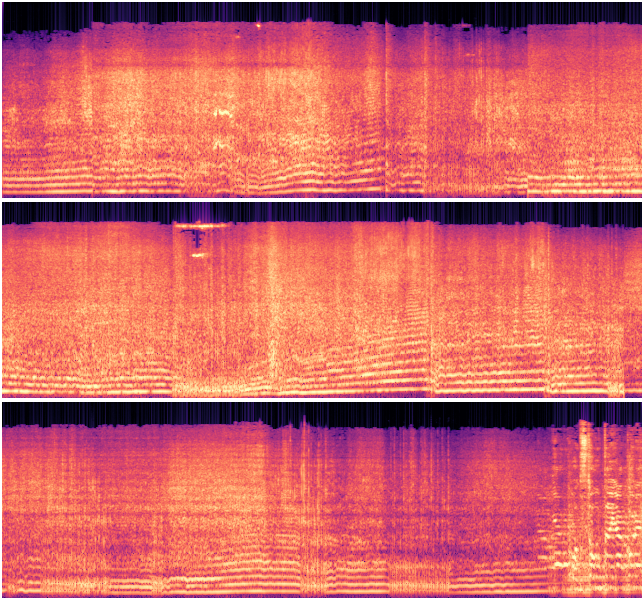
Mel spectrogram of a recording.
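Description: A rally car engine roars and revs loudly as the car speeds past, shifting gears.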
